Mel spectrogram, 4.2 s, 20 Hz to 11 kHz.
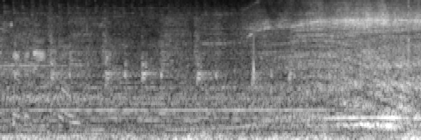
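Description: Electric ducted-fan jet with an 8S 1500kv motor, its high fan whine and rushing hiss growing louder from about halfway through as the jet comes overhead. The low rumble of wind on the microphone runs underneath.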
